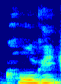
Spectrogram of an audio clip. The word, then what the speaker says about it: Colgate: Also, while watching the game, I saw there was a Colgate commercial. It was in Spanish, and Colgate. And in Spanish, we pronounce every letter of the word.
